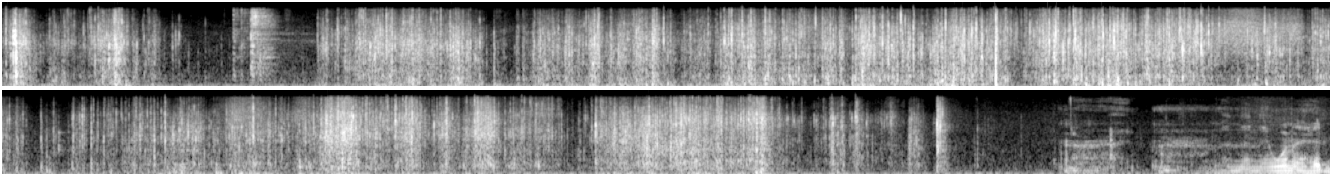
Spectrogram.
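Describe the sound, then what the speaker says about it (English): A plastic bag crinkles and rustles steadily while being popped open during a Pyle car head unit repair, crisp crackling bursts close up, with a voice talking over and between the noise. "we'll pop this bag open so we can try and"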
